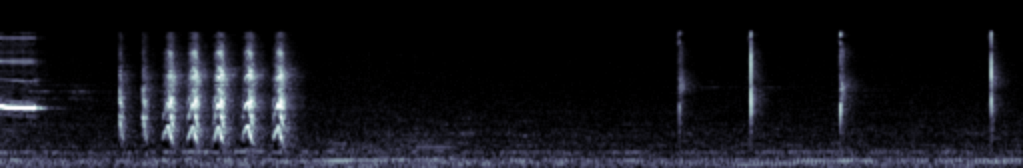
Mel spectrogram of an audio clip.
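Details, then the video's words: Pet ringneck parrot indoors, a tight run of seven harsh, rasping squawks over about one second, followed by a few soft isolated clicks against a low room hum. "Green Mitthu The Ringneck Parrot Talking In Urdu/Hindi"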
